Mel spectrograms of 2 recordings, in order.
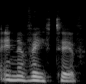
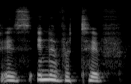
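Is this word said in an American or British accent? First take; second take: American; British. First: It is said in an American accent. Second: It is said in a British accent. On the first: "In America" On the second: "It follows the pattern of the ative"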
